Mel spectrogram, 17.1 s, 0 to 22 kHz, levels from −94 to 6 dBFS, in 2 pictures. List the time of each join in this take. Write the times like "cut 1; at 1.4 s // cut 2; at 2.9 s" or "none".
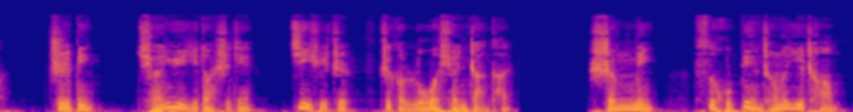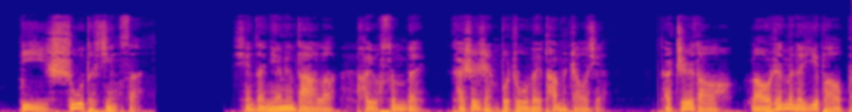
cut 1; at 10.8 s // cut 2; at 12.1 s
